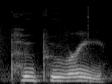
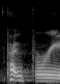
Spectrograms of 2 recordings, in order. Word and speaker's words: potpourri: idea of these and we put Poo-Pourri or pop puree you know it's potpourri isn't it that's how you say it uh they'd be lovely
